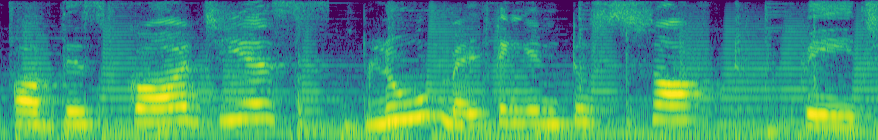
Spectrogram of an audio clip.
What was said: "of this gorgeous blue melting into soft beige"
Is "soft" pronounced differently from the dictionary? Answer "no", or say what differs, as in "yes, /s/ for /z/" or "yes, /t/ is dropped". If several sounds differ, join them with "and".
no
